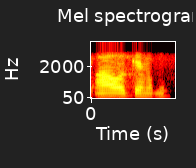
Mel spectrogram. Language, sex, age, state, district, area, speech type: Tamil, male, 18-30, Tamil Nadu, Tirunelveli, rural, conversation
